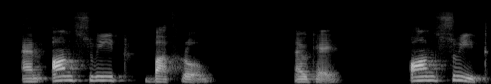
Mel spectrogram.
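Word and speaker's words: en suite: an onsuite Shar and on Suite bathroom okay on Suite how do you pronounce it onu on the pronunciation is a little funny on Suite okay it is spelled e NS UI T but we pronounce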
